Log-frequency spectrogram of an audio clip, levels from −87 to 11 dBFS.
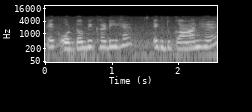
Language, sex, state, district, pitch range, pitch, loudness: Hindi, female, Haryana, Jhajjar, 215-240 Hz, 235 Hz, -15 LUFS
